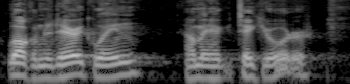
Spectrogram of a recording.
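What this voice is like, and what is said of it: Put-on drive-through intercom voice. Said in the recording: “I had to develop my Dairy Queen voice ... I tried not to make it too sultry”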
